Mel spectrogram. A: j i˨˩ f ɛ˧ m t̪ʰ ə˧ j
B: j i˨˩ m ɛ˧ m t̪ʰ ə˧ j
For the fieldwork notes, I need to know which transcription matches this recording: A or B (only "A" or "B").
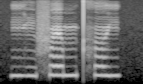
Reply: A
